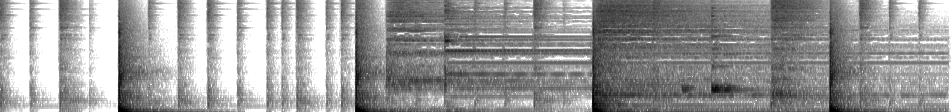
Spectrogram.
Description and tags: Reggae drum loops
drum, loops, reggae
